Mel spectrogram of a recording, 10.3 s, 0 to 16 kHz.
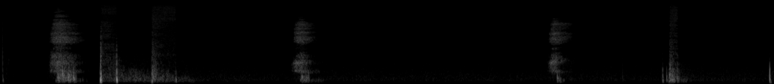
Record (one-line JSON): {"exhalation_length": "10.3 s", "exhalation_amplitude": 3226, "exhalation_signal_mean_std_ratio": 0.26, "survey_phase": "beta (2021-08-13 to 2022-03-07)", "age": "65+", "gender": "Male", "wearing_mask": "No", "symptom_fatigue": true, "smoker_status": "Never smoked", "respiratory_condition_asthma": false, "respiratory_condition_other": false, "recruitment_source": "REACT", "submission_delay": "1 day", "covid_test_result": "Negative", "covid_test_method": "RT-qPCR", "influenza_a_test_result": "Negative", "influenza_b_test_result": "Negative"}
